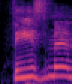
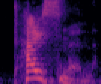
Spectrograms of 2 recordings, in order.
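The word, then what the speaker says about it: Theismann: said no I'm not mad it's actually not pronounced thesman it's not thyman it's actually tyman pronouncing it wrong the whole time is what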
